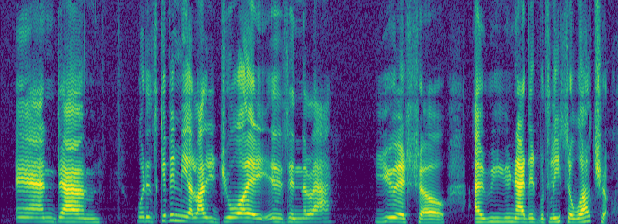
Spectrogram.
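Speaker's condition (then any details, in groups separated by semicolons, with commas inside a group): Dystonia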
